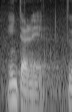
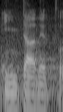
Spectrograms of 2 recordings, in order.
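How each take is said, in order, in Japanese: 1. 英語のネイティブの発音で言われている。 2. 日本語のカタカナ語の発音で言われている。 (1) "外国の方はインターネットみたいになる" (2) "カタカナで日本語インターネットって喋る"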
